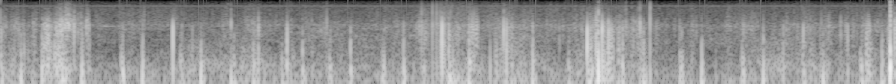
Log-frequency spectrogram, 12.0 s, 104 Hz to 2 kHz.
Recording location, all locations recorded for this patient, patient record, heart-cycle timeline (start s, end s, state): pulmonary valve (PV)
aortic valve (AV)+pulmonary valve (PV)+tricuspid valve (TV)+mitral valve (MV)
#Age: Child
#Sex: Male
#Height: 140.0 cm
#Weight: 39.2 kg
#Pregnancy status: False
#Murmur: Absent
#Murmur locations: nan
#Most audible location: nan
#Systolic murmur timing: nan
#Systolic murmur shape: nan
#Systolic murmur grading: nan
#Systolic murmur pitch: nan
#Systolic murmur quality: nan
#Diastolic murmur timing: nan
#Diastolic murmur shape: nan
#Diastolic murmur grading: nan
#Diastolic murmur pitch: nan
#Diastolic murmur quality: nan
#Outcome: Normal
#Campaign: 2015 screening campaign
0.00	1.56	unannotated
1.56	1.72	S1
1.72	1.84	systole
1.84	1.98	S2
1.98	2.38	diastole
2.38	2.52	S1
2.52	2.62	systole
2.62	2.74	S2
2.74	3.08	diastole
3.08	3.20	S1
3.20	3.36	systole
3.36	3.50	S2
3.50	3.71	diastole
3.71	3.86	S1
3.86	3.99	systole
3.99	4.12	S2
4.12	4.35	diastole
4.35	4.48	S1
4.48	4.62	systole
4.62	4.74	S2
4.74	5.04	diastole
5.04	5.20	S1
5.20	5.34	systole
5.34	5.46	S2
5.46	5.94	diastole
5.94	6.10	S1
6.10	6.22	systole
6.22	6.36	S2
6.36	6.80	diastole
6.80	6.94	S1
6.94	7.08	systole
7.08	7.20	S2
7.20	7.56	diastole
7.56	7.68	S1
7.68	7.82	systole
7.82	7.96	S2
7.96	8.25	diastole
8.25	8.40	S1
8.40	8.54	systole
8.54	8.68	S2
8.68	9.04	diastole
9.04	9.18	S1
9.18	9.32	systole
9.32	9.46	S2
9.46	9.86	diastole
9.86	10.00	S1
10.00	10.14	systole
10.14	10.28	S2
10.28	10.68	diastole
10.68	10.82	S1
10.82	10.94	systole
10.94	11.06	S2
11.06	11.44	diastole
11.44	11.57	S1
11.57	11.95	unannotated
